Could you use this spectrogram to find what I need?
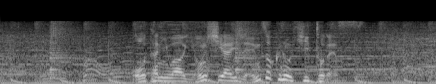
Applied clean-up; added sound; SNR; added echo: none; Snare drum; 15 dB; none.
